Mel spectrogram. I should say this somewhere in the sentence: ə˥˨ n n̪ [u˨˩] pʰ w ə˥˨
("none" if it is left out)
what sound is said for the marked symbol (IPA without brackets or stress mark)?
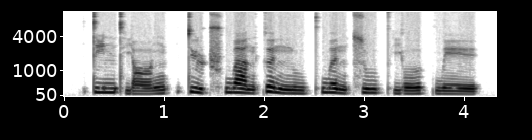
u˨˩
